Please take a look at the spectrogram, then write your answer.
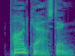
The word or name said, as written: Podcasting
